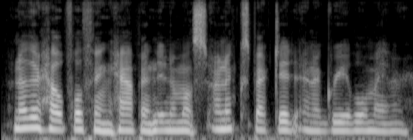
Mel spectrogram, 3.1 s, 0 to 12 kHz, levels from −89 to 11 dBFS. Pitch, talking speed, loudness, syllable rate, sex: 170 Hz, 215 wpm, -17 LUFS, 7.3 syllables/s, female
